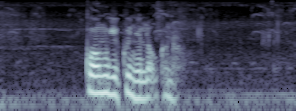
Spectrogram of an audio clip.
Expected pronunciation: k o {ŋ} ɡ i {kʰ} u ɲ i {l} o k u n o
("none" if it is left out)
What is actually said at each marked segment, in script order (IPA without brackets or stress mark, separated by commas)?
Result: m, k, l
